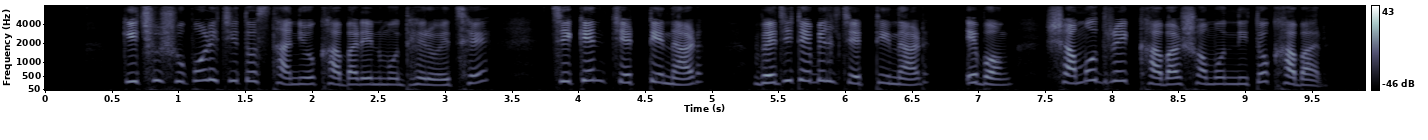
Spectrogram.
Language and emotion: Bengali, neutral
